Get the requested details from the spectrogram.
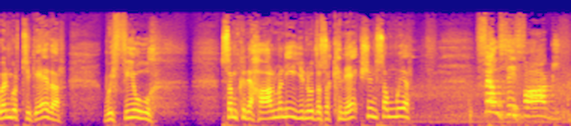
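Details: Involuntary vocal tics, including swearing outbursts, in a Scottish man with Tourette syndrome.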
